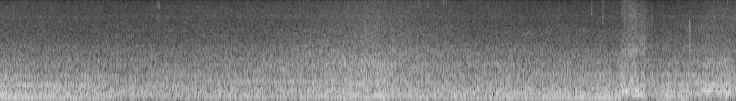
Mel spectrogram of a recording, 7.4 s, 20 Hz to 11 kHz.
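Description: A Ferrari F430 Scuderia 16M engine pulls hard under acceleration, a loud, steady mechanical roar with sustained tonal drone heard from close inside the car, with rising pitch late on and no talking.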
